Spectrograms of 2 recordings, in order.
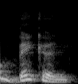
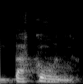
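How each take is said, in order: First: The word is pronounced the English way. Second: The word is pronounced the French way. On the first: This is the word it became in English. "qui est devenu littéralement bacon" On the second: This is the old French word. "du bacon"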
